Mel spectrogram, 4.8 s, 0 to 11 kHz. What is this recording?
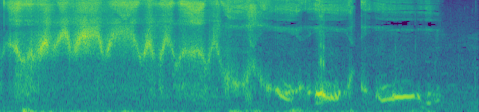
AmCS JH ME22 sjchwiewiewiesjchoegoe
Sound collected at Amsterdam Central Station as part of the Genetic Choir's Loop-Copy-Mutate project
Meaning, Central-Station, Amsterdam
